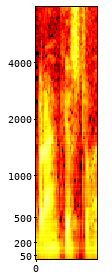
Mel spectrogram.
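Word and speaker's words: Branchiostoma: এই উচ্চারণটা কর। ব্রাঙ্কিস্টমা দেখে তো আস্তে আস্তে এগলা পড়বা সামনে।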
